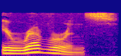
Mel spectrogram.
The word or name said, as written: irreverence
